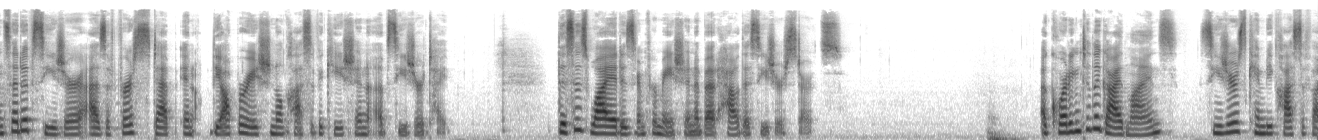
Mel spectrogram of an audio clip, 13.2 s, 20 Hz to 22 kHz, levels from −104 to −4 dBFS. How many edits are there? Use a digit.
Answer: 2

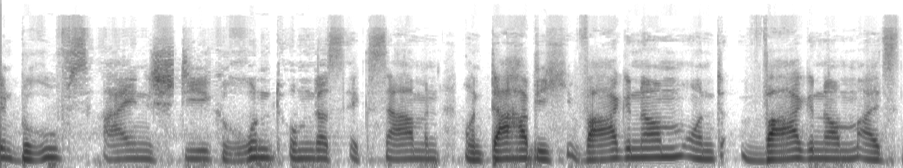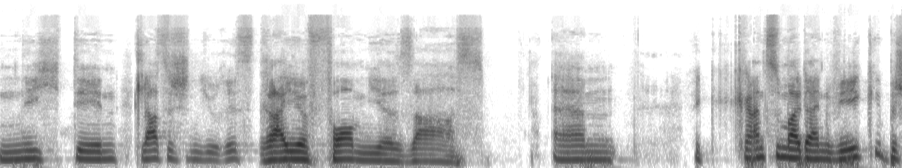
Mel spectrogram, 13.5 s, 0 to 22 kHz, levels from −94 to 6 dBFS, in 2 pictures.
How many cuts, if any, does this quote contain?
6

